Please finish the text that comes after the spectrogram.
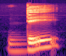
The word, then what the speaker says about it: désobéir: Here you've got to pronounce this I. Désobéir.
